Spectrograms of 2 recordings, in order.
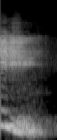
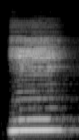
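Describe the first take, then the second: First: The pitch drops sharply all the way down. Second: The pitch stays high and level. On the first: A word of another tone follows it. "fourth tone... drop our sounds all the way down" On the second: It is just the number on its own. "we still keep it original as first tone"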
